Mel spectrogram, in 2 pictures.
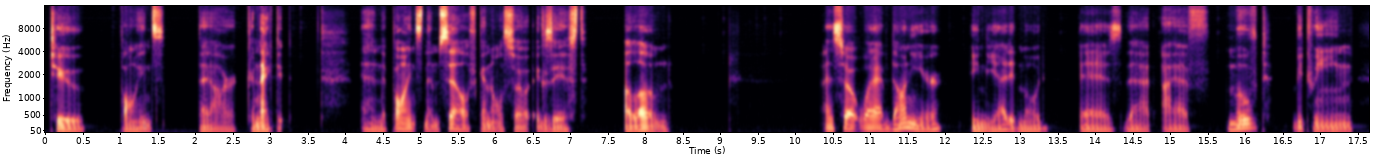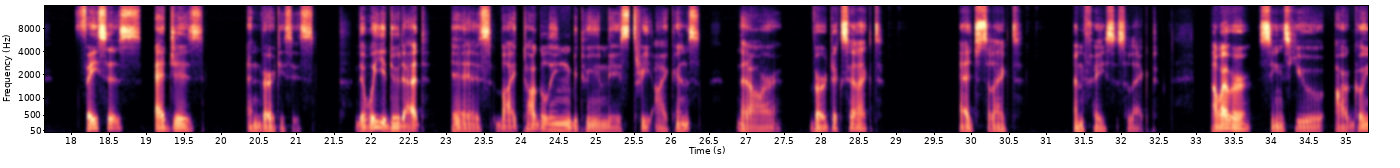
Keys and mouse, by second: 0.9 click, 2.4 click, 3.3 click, 4.9 shift+d, 5.3 z, 6.6 click, 8.7 click, 9.6 shift+click, 10.8 shift+click, 11.4 click, 12.2 shift+click, 13.2 shift+click, 13.7 click, 14.2 middle click, 14.5 shift+click, 15.3 shift+click, 16.7 click, 28.9 click, 30.7 click.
